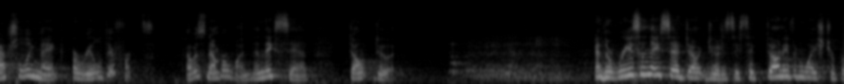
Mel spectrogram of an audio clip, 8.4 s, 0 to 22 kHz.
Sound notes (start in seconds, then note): 4.5 laughter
